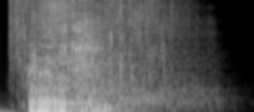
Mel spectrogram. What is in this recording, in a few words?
portrait synthetic; Stellaris; machineage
